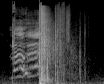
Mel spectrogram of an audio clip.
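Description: A single gunshot rings out as a sharp, loud crack with a decaying tail, preceded by a short voiced cry.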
